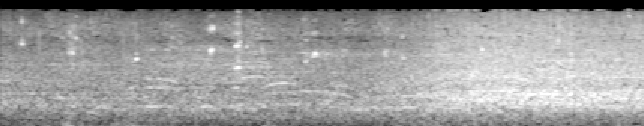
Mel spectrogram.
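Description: Game sound from an NBA court: a basketball dribbled on hardwood as a player pushes it up the floor, with faint sneaker squeaks, and the arena noise swelling over the last second or so as he drives to the basket.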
